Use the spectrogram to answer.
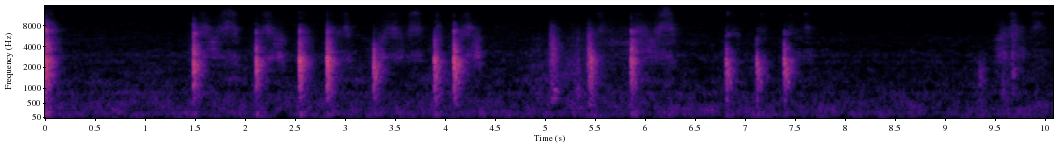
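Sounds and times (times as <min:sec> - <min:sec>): chalk tapping on blackboard: 0:00.0 - 0:00.2, 0:01.4 - 0:04.4, 0:05.0 - 0:07.7.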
